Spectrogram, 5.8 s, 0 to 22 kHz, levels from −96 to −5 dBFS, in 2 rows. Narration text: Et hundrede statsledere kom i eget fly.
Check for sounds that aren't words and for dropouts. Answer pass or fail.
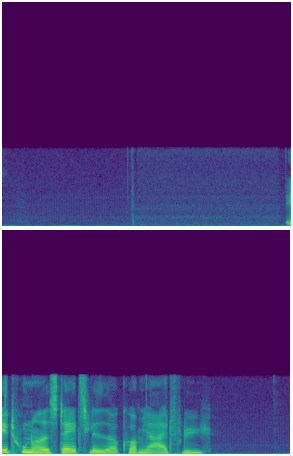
pass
